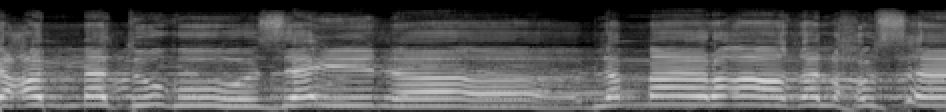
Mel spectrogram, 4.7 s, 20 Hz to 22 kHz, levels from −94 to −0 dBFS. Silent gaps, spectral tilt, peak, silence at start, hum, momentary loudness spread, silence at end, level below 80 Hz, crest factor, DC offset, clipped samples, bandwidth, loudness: none; -1.5 dB/octave; -10 dBFS; 0 s; none; 9 LU; 0 s; -82 dBFS; 14 dB; under 0.1%; under 0.1%; 14.5 kHz; -25 LUFS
